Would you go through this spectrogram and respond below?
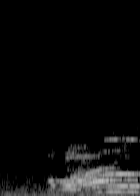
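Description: A pet cat, a female, lets out a drawn-out meow close to the microphone, rising and wavering over a low steady hum indoors.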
